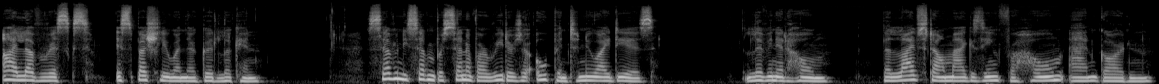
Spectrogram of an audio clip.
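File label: uk englisch, British English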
